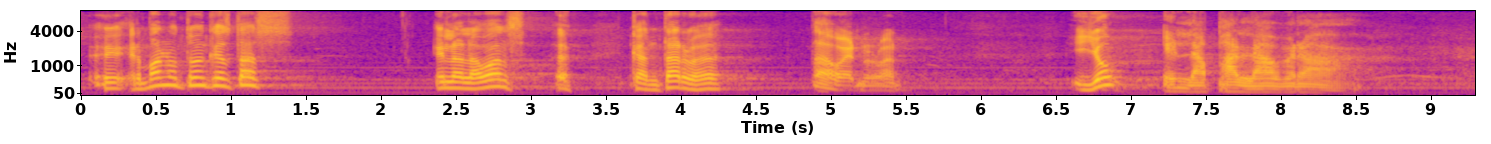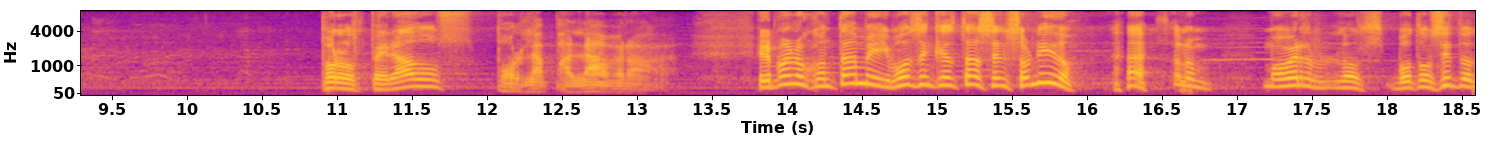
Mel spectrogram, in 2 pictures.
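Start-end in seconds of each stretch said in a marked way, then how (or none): 4.8-13.3 mock pompous holy voice; pompous preacher. Mocking his own proud past self.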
